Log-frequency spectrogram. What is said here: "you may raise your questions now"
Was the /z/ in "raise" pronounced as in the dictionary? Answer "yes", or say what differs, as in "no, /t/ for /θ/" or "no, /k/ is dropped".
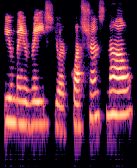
no, /s/ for /z/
